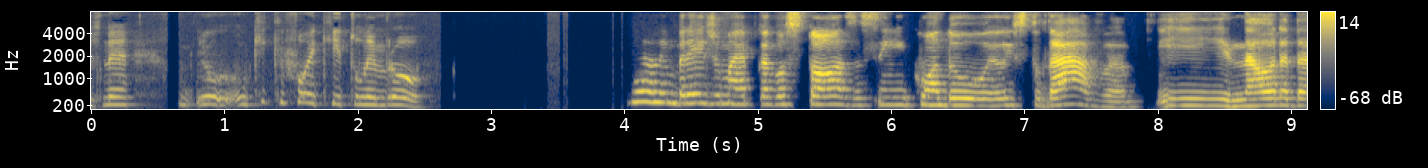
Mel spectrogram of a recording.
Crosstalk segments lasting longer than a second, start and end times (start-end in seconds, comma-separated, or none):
none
